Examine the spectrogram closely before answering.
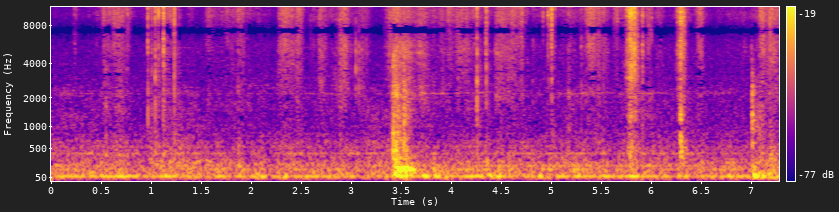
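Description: Faint crinkling and rustling of paper yarn as it is worked with a crochet hook, in scattered small ticks, with one louder brief rustle about halfway through.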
